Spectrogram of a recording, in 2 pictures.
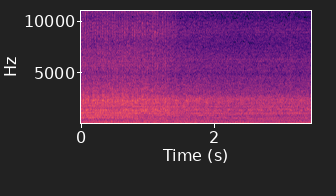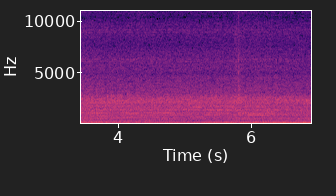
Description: Sounds not bad until the revs drop, then suddenly something changes and it starts sounding like a London taxi.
